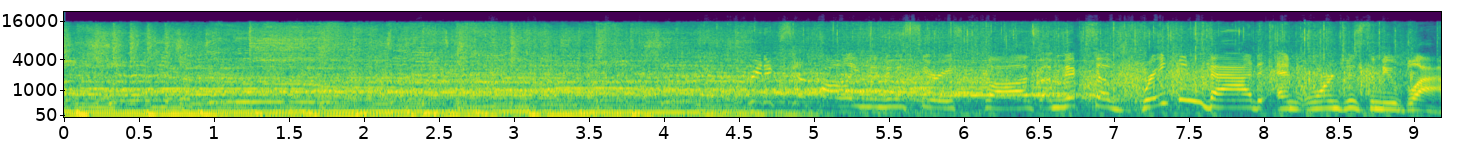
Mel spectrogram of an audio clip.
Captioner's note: cheers and applause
